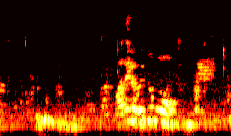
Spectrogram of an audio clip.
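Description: Pigeons coo softly in a loft of racing birds, low burbling calls close by with a voice speaking over them.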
